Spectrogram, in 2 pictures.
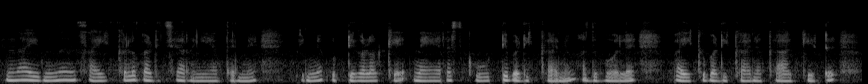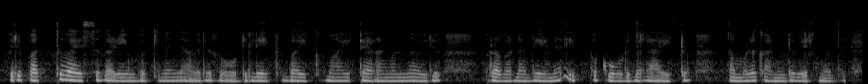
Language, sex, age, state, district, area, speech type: Malayalam, female, 30-45, Kerala, Kozhikode, rural, spontaneous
